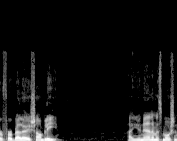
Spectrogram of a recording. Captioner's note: speaking French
